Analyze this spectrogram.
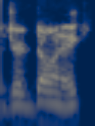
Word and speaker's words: Jerdonek: that being said i'm joined today by andrea gerdonic uh correct me if i mispronounced your name hailed it nailed it awesome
